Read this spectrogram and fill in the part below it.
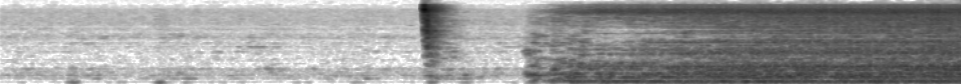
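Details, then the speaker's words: Mid-efficiency gas furnace, third ignition try after reconnecting the flame sensor: a few quiet clicks, then burners light with a steady even roar and fan rush that holds; error LED clears, normal operation. "now that flame sensor has a flame on that last burner and it's allowing the system to continue to operate so now everything is going as planned"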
